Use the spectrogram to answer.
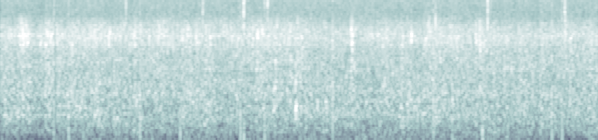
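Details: Steady rain patters and drips around an osprey nest at night, with no bird calls.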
